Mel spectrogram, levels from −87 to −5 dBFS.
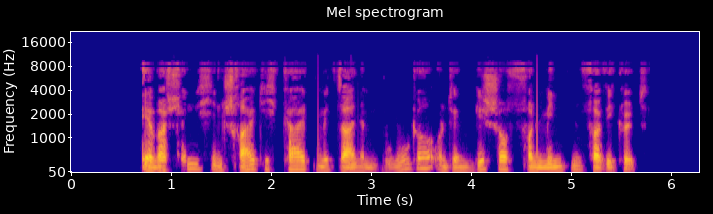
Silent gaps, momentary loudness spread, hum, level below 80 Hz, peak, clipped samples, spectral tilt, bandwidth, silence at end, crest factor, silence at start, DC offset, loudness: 2.08-2.12 s; 8 LU; none; -50 dBFS; 0 dBFS; under 0.1%; -5.5 dB/octave; 9.6 kHz; 0.55 s; 22 dB; 0.7 s; under 0.1%; -23 LUFS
